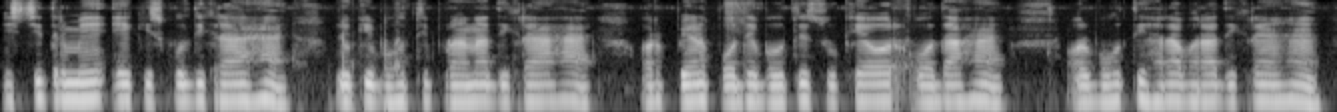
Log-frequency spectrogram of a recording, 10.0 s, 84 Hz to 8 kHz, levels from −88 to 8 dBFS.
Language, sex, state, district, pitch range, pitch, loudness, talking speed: Hindi, male, Jharkhand, Palamu, 130-135 Hz, 130 Hz, -17 LUFS, 195 wpm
